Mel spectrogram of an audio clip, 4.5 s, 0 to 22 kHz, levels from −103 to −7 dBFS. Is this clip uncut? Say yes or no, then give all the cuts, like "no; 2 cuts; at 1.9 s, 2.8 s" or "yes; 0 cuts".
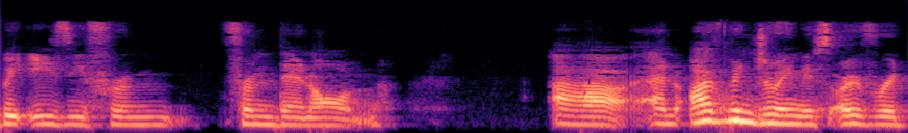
yes; 0 cuts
